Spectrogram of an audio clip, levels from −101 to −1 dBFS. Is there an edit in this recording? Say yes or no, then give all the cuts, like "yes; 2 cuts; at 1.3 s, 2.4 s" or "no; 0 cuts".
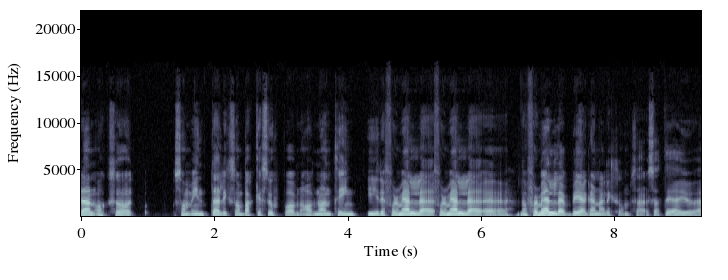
yes; 2 cuts; at 4.2 s, 5.3 s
